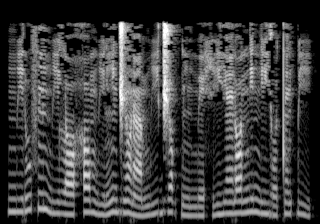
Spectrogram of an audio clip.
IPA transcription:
m i˧ ɾ u˦ f ĩ˦ m i˧ l ɔ˨ h ɔ˧ m i˨ ɾ ĩ˨˦ d͡ʒ ɔ̃˦˨ ɾ ã˨ m i˨˦ d͡ʒ ɔ˦˨ k͡p ĩ˨ m e˨ h i˨˦ j ɛ̃˦ ɾ ɔ˦ n i˦ n i˦ j o˧ t ɛ̃˦ k͡p i˦˨

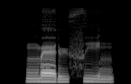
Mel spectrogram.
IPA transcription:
ŋ͡m ɛ ɾ y f i n

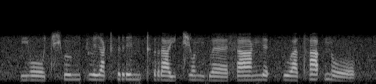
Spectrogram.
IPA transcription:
j oː˨˩ t͡ɕʰ ɯ˦˥ ŋ k l i˨˩ a̯ kʰ r i˧ n kʰ r a˨˩ j t͡ɕ o˧ n b ɛː˨˩ s aː˦˥ ŋ e˦˥ ʔ f u˧ a̯ tʰ a˦˥ ʔ n oː˨˩

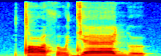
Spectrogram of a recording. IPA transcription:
tˤ ɑ θ o dʲ æː ɲ ɵ

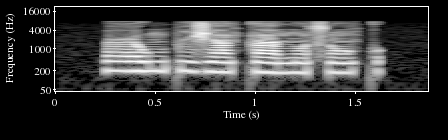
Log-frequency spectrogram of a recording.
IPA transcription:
ʕ u m p i ʒ ã k ã n̪ õ s õ k

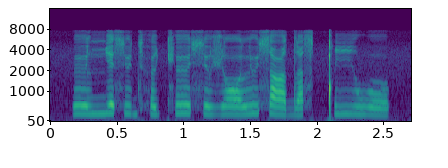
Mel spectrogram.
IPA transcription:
øː l ɲ ɛ s ʉ d h œ cʰ ø s ø ʒ ɔː l ʉ s ɑ d ɑ s ǃ iː w o

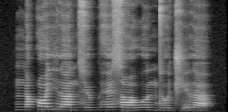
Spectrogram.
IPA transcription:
ŋ ɪ qʷ ɑ j r a n z ʏ bʱ ɛ z ɑ w o n d o d͡ʒ ḛ l a

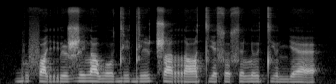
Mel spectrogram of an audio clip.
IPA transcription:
b ɯ f ɑ rʲ ɯ ʐ i l ɑ w o d i d i ʈ͡ʂ ɑ r ɑ tʲ æ s o s ɯ l ɯ tʲ o nʲ æ

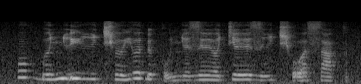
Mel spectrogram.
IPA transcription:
o˦ ɡ͡b ə˨ ɲ ḭ˦ j iː˧ t͡ɕʰ ɘ˨ j ɘ˦ ɗ ɘ˦˨ k o̰˨ ɲ e˧ z eː˦˨ ɐ̯ c eː˦ z i˨˦ t͡ɕʰ o̰˧ ɐ̯ s a˦˨ k

